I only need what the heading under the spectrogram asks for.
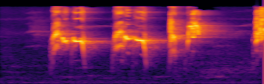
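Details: Long-tailed shrike singing to provoke other shrikes: three loud, harsh phrases, each a rasping burst with a falling whistled tail, separated by short pauses.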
